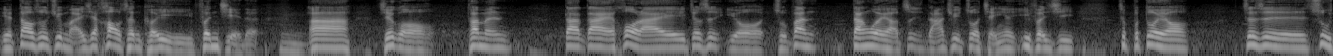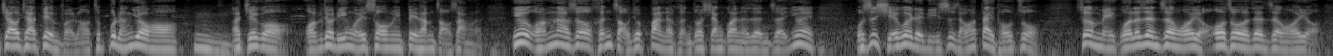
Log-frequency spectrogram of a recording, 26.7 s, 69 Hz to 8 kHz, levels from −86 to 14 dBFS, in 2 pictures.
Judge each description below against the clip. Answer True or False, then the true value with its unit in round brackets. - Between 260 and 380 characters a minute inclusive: True (280 characters per minute)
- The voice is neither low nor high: True (145 Hz)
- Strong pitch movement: False (4.6 semitones)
